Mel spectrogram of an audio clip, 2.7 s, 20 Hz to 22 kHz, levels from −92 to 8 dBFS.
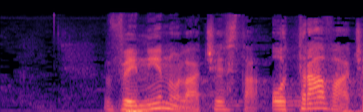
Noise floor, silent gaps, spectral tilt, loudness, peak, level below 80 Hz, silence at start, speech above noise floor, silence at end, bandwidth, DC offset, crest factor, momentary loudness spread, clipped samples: -55 dBFS; none; -4.5 dB/octave; -23 LUFS; -2 dBFS; -30 dBFS; 0.8 s; 34 dB; 0 s; 13 kHz; under 0.1%; 20 dB; 7 LU; under 0.1%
